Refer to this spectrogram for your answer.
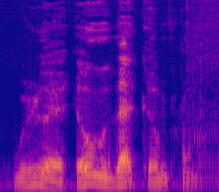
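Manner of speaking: usual speaking voice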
